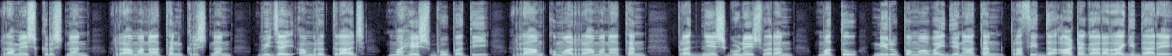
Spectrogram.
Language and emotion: Kannada, neutral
